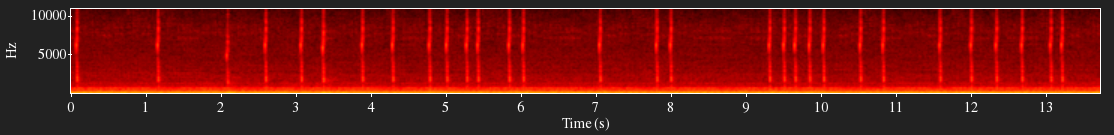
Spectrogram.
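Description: Short menu ticks click repeatedly as selections change.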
